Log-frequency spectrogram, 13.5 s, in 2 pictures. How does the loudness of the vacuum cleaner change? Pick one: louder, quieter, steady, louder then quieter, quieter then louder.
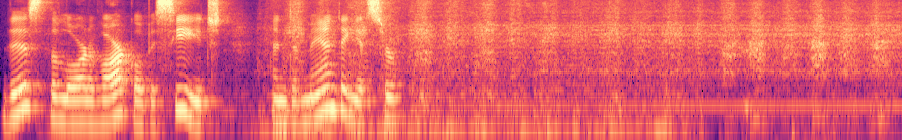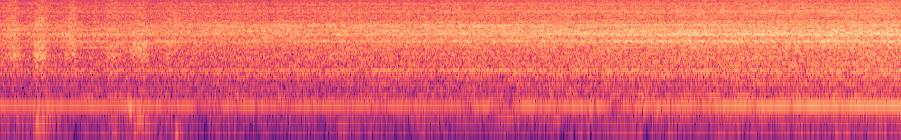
louder.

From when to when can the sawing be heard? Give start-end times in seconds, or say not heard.
0.2-8.2.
